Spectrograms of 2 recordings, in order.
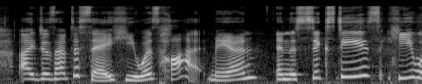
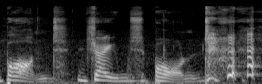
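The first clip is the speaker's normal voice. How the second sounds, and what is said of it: Imitation of Sean Connery's accent. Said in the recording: “I can't do the accent very well. ... That didn't sound that bad.”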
